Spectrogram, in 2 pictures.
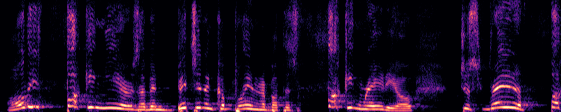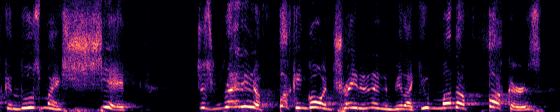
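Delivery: high, loud furious rant building to a yell; rising outrage, high and loud; angry rant. Real, not acted. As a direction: blow up at the dealers who cheated you. Ranting about dealer's missing antenna.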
